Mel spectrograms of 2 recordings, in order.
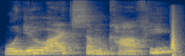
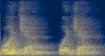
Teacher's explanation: Só que ali na rotina, no dia a dia, os nativos tendem a dizer algo como Would you like some coffee? Would you like some coffee? Em que eles unem o som de would com you. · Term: contração informal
